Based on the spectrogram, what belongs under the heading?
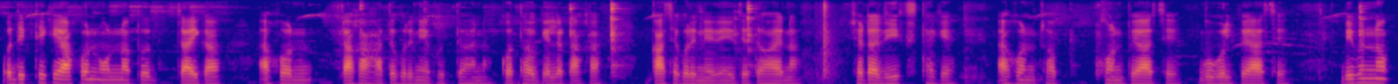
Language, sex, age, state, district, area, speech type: Bengali, male, 30-45, West Bengal, Birbhum, urban, spontaneous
